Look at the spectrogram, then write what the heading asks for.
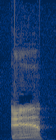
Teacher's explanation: this is something that has a high F1 and a high F2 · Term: low front vowel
